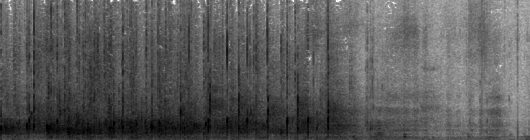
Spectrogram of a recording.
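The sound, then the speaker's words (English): An audience bursts into steady applause, a dense wash of many hands clapping that holds for several seconds and then tapers off, fading to a quieter patter by the end. “threw me off with that clapping.”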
